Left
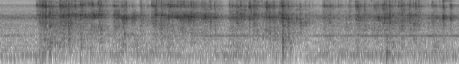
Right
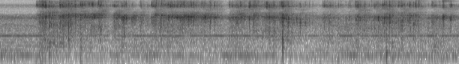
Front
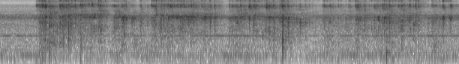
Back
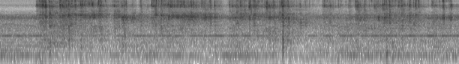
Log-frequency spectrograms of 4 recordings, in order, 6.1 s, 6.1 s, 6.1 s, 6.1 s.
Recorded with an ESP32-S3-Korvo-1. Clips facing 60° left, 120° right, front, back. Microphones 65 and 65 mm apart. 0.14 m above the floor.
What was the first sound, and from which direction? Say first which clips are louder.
Chopping: right 1 dB, front 3 dB; 50° right.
